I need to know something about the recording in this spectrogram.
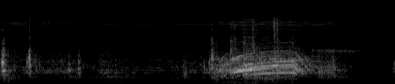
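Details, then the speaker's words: LG/NEC VCR after mode switch cleaning: quiet room, then a short smooth motor whirr and soft mechanical clicks as the tape ejects cleanly on command; repair confirmed. "Excellent. It's doing what it's told. Beautiful."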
